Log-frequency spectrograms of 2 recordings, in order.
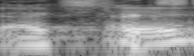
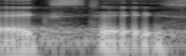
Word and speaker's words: Xtaye: And then, um, where did the name X, am I saying it right? XT. XT. Yeah.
